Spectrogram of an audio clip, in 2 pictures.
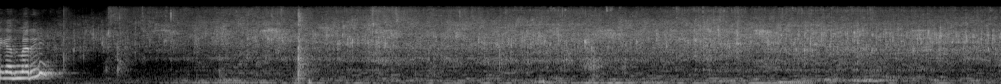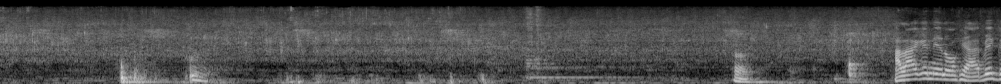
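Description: Fish sizzles and crackles in hot oil.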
